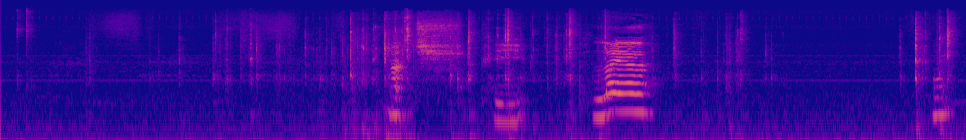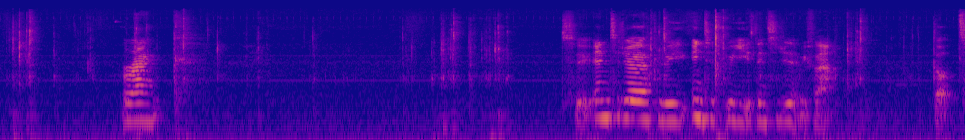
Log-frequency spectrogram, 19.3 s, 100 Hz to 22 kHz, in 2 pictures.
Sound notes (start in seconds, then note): 3.0 keyboard clicking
